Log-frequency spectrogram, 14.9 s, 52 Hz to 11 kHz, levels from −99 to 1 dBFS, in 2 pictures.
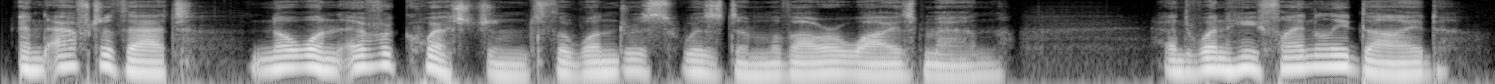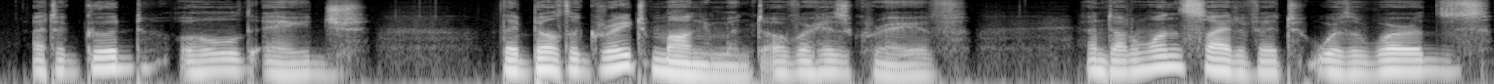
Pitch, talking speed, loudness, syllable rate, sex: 115 Hz, 165 wpm, -18 LUFS, 4.7 syllables/s, male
